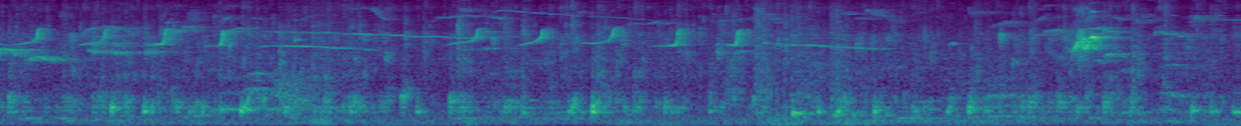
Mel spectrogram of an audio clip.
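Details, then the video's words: Sooty-headed bulbul singing in an aviary: short, clear whistled phrases and slurred notes at a fairly high pitch, with soft low cooing and other scattered bird chatter underneath. "KICAU BURUNG TRUCUK DI DALAM AVIARY"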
